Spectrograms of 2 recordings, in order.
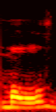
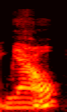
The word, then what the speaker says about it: MEOVV: So, I was told it's not Mauve because that's how I've been pronouncing it, but I was told it's actually Meow.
